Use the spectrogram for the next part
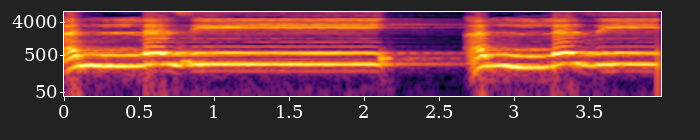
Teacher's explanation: या के ऊपर मद है, इसको मद की तरह अदा करेंगे, लंबा करेंगे, 4 हरकत के बराबर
